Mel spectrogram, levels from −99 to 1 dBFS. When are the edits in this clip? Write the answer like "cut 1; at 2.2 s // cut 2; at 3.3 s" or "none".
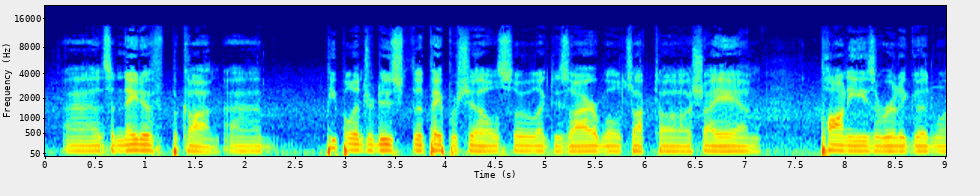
cut 1; at 1.8 s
